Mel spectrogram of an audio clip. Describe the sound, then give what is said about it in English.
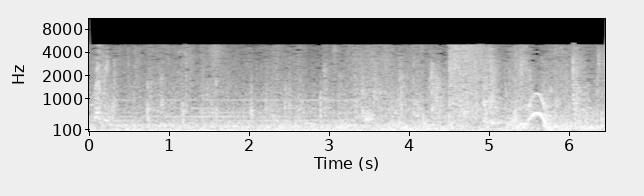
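A heavy door creaks with a brief rising-and-falling squeal and swings shut with a dull thud, over a steady, loud rumbling background. “Damn, that's a heavy door.”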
